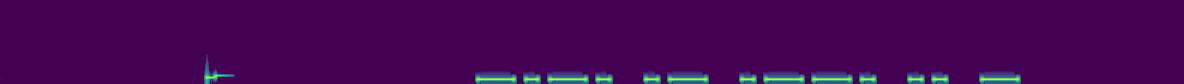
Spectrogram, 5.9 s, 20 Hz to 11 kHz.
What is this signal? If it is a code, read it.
Morse code, heard as a keyed tone, about 20 wpm, 700 Hz. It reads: CAPIT
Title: Build A Word - 5 Letters At A Time - 10-Letter Words - 20wpm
